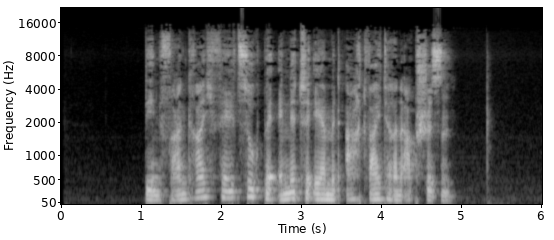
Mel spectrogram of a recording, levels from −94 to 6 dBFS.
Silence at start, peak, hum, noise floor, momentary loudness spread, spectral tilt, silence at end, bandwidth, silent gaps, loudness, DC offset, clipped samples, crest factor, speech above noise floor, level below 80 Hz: 1.05 s; 0 dBFS; none; -68 dBFS; 8 LU; -3 dB/octave; 0.65 s; 16 kHz; none; -15 LUFS; under 0.1%; under 0.1%; 18 dB; 52 dB; -48 dBFS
